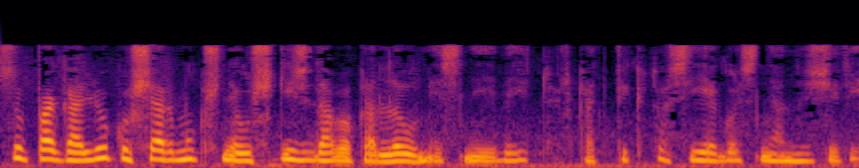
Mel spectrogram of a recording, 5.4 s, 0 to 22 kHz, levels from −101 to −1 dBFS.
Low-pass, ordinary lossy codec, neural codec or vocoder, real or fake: 7.2 kHz; MP3, 32 kbps; none; real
